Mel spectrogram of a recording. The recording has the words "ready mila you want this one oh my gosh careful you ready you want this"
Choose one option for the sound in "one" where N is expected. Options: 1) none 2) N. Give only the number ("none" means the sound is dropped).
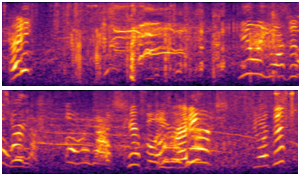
1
